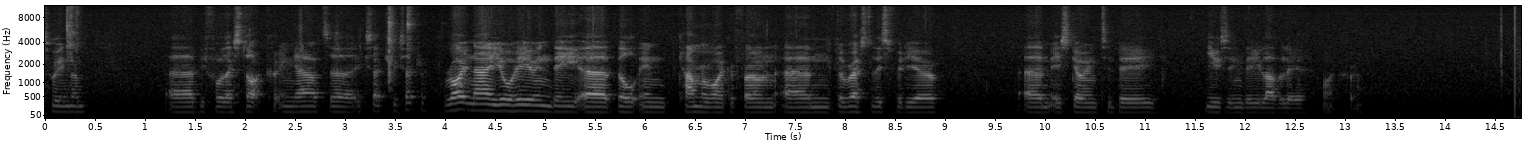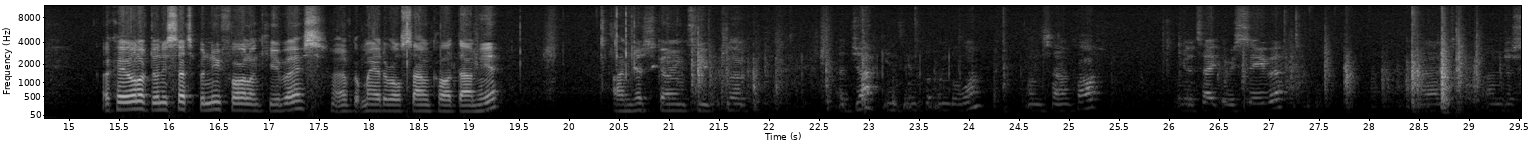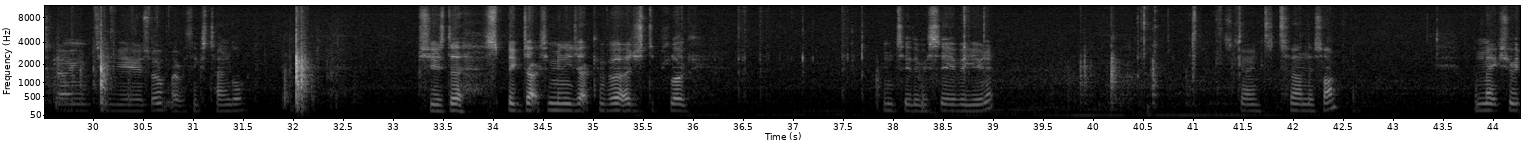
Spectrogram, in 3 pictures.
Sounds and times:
Speech: 0.0 - 0.4, 1.2 - 9.0, 9.8 - 13.2, 15.3 - 19.4, 20.4 - 21.9, 22.6 - 25.4, 26.0 - 27.3, 28.4 - 31.6, 33.2 - 36.1, 37.9 - 39.0, 41.3 - 42.5, 43.8 - 44.2.

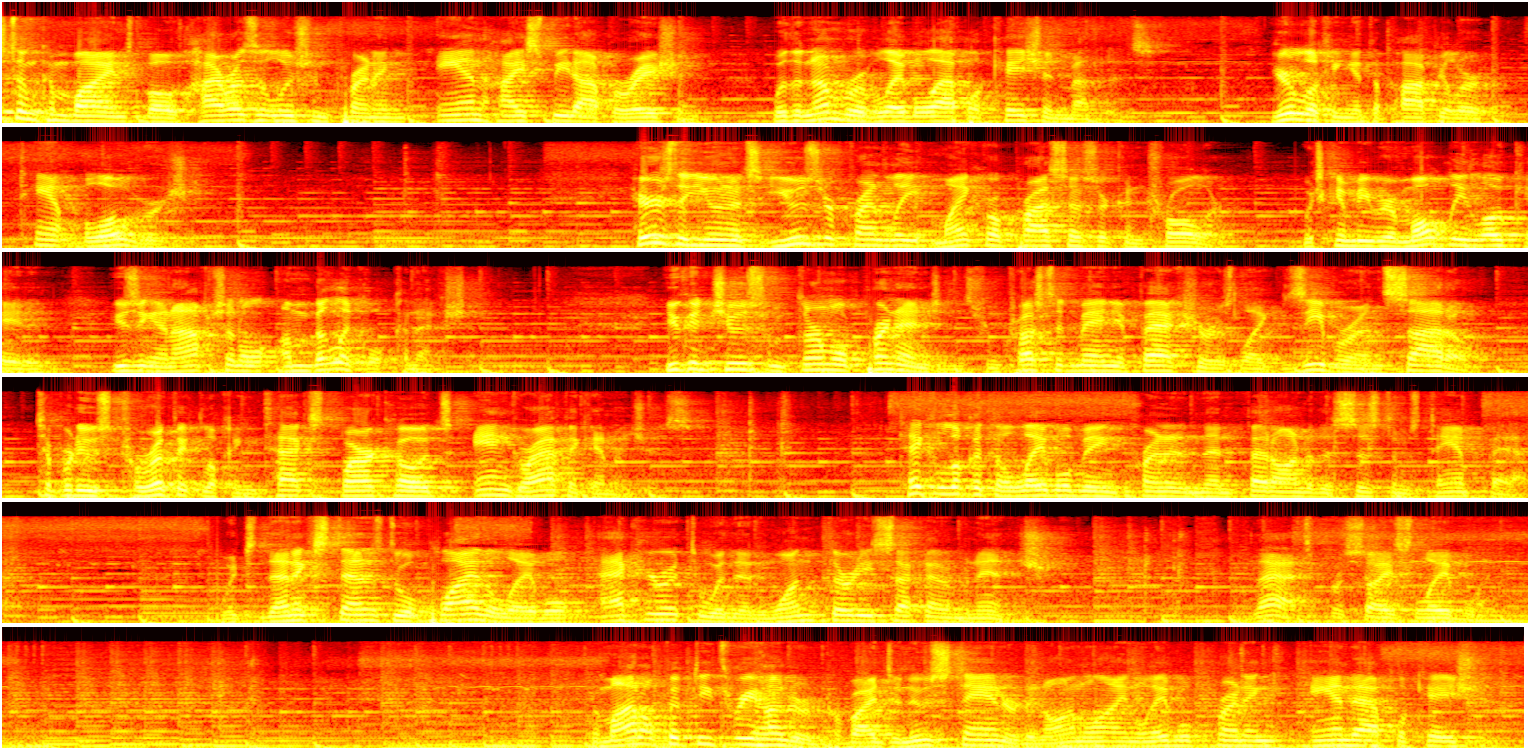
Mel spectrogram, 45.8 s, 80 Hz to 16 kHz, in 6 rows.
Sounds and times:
Speech: 0.0 - 5.8, 6.4 - 8.6, 10.8 - 17.7, 18.6 - 26.4, 27.4 - 30.6, 31.6 - 35.8, 36.8 - 38.0, 41.1 - 45.6
Music: 0.0 - 45.7.

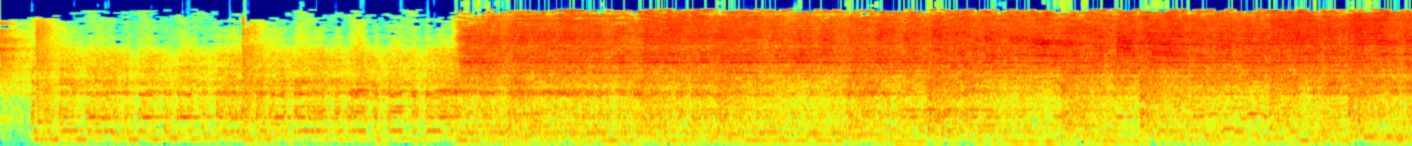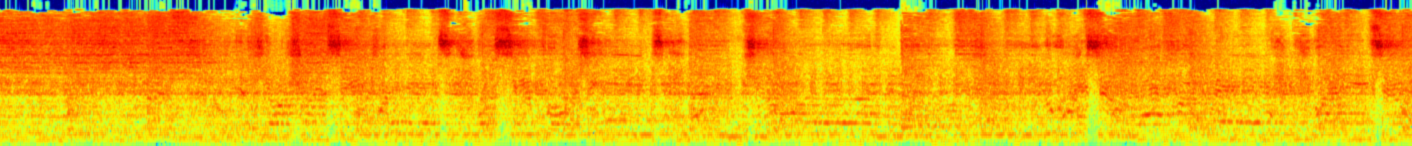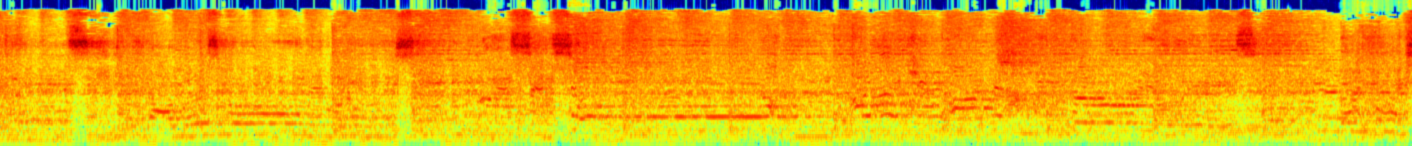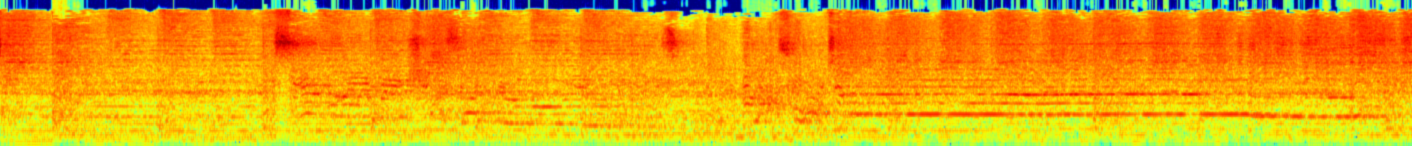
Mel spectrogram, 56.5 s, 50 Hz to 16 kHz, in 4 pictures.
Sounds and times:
Heavy metal: 0.0 - 56.4
Punk rock: 0.0 - 56.4.

